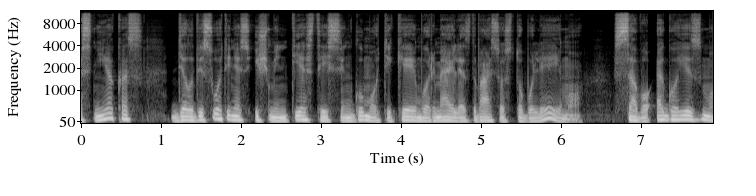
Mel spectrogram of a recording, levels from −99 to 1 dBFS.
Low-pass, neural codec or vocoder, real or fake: 10.8 kHz; none; real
